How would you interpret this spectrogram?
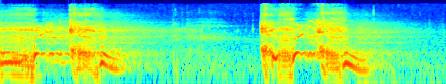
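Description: Two coughing bursts about two seconds apart, each a rough, throaty hack with a bit of throat clearing, standing alone without any talking.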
